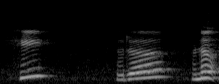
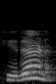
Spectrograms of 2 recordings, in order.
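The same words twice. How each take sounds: First: हिरण spelled out very slowly; slow syllabified हिरण. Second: Said in the usual way. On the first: Shown as a demonstration. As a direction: sound out हिरण for the kids. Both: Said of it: "तो छोटा उच्चारण".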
